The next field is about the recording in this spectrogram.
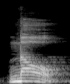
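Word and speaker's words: know: के एन ओ डब्लू नाओ इसमें के साइलेंट होता है अब रूल के तहत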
